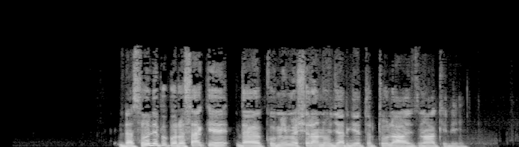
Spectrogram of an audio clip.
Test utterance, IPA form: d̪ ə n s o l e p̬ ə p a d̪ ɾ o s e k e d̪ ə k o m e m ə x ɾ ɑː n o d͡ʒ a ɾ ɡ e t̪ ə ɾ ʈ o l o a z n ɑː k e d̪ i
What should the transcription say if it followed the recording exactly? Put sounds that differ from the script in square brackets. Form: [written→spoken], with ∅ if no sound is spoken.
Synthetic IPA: d̪ ə [n→∅] s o l e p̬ ə p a [d̪→∅] ɾ o s [e→a] k e d̪ ə k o m [e→i] m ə [x→ʃ] ɾ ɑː n o d͡ʒ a ɾ ɡ e t̪ ə ɾ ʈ o l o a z n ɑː k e d̪ i

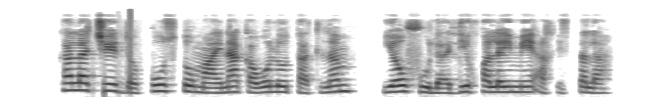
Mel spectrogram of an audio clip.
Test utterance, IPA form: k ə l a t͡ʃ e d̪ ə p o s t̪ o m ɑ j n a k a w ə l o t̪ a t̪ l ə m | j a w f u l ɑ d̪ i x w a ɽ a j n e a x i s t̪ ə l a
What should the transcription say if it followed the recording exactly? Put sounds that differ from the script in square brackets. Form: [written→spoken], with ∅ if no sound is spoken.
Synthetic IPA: k ə l a t͡ʃ e d̪ ə p o s t̪ o m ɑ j n a k a w ə l o t̪ a t̪ l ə m | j a w f u l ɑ d̪ i x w a [ɽ→l] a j [n→m] e a x i s t̪ ə l a

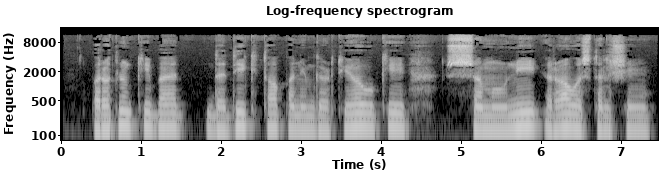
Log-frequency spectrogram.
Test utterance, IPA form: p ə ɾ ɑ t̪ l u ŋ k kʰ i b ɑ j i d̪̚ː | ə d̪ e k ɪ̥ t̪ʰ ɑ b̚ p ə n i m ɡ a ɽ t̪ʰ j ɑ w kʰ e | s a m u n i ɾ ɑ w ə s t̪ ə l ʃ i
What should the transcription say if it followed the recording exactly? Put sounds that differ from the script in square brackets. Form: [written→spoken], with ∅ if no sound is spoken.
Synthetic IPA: p ə ɾ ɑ t̪ l u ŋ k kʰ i b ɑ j [i→a] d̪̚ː | ə d̪ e k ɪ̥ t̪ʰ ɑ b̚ p ə n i m ɡ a ɽ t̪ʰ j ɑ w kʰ e | s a m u n i ɾ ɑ w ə s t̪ ə l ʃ i

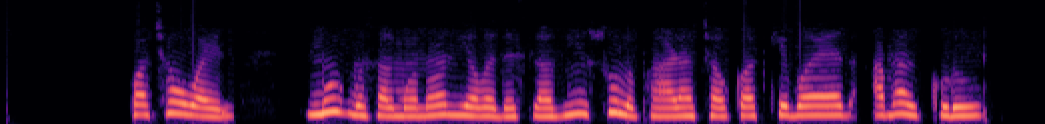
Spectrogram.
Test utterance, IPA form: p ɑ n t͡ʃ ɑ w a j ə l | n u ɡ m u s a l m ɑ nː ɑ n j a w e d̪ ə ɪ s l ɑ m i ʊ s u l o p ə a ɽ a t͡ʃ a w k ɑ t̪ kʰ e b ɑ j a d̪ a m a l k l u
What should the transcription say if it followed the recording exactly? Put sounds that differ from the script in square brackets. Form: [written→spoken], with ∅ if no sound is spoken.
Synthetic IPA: p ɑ [n→∅] t͡ʃ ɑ w a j ə l | [n→m] u ɡ m [u→ʊ] s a l m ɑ [nː→n] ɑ n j a w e d̪ ə ɪ s l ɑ m i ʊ s u l o p ə a ɽ a t͡ʃ a w k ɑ t̪ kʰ e b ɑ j a d̪ a m a l k [l→ɽ] u

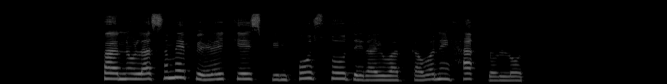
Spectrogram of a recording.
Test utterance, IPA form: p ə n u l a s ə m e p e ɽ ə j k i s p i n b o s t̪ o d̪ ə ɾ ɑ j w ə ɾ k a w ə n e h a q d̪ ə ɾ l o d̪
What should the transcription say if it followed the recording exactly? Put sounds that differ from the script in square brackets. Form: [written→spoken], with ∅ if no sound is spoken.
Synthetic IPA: p ə n u l a s ə m e p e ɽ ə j k [i→e] s p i n [b→p] o s t̪ o d̪ ə ɾ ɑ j w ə ɾ k a w ə n e h a q d̪ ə ɾ l o d̪

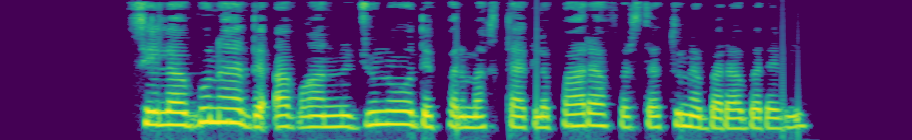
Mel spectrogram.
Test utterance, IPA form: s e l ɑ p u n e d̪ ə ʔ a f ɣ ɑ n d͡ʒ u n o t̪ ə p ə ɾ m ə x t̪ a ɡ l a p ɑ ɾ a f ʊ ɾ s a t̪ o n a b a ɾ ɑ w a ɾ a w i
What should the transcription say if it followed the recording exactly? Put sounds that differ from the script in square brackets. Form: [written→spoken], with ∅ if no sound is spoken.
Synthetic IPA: s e l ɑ [p→b] u n [e→a] d̪ ə ʔ a f ɣ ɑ n d͡ʒ u n o [t̪→d̪] ə p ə ɾ m ə x t̪ a ɡ l a p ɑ ɾ a f ʊ ɾ s a t̪ [o→u] n a b a ɾ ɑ [w→b] a ɾ a w i

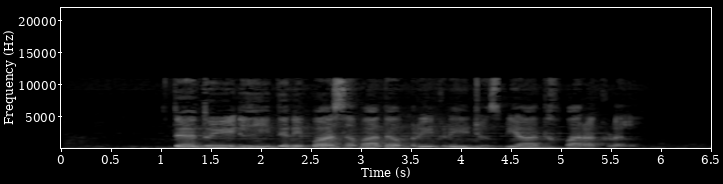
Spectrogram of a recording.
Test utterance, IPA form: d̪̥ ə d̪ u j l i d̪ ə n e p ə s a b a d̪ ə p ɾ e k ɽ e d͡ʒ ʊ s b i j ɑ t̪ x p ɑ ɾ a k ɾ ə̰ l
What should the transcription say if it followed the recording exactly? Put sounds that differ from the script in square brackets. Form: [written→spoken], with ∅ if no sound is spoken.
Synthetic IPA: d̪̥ ə d̪ u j l i d̪ ə n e p ə s a b [a→ɑ] d̪ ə p ɾ e k ɽ e d͡ʒ ʊ [s→z] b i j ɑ t̪ x p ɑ ɾ a k [ɾ→ɽ] ə̰ l

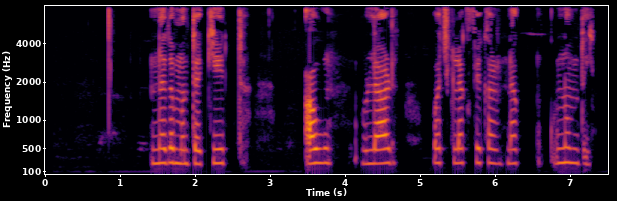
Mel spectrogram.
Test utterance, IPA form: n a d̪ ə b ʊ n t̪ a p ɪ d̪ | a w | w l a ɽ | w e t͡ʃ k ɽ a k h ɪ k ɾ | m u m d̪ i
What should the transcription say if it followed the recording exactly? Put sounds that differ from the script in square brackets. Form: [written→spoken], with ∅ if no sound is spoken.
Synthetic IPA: n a d̪ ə [b→m] ʊ n t̪ a [p→k] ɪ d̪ | a w | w l [a→ɑ] ɽ | w [e→a] t͡ʃ k [ɽ→l] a k [h→f] ɪ k ɾ | [m→n] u m d̪ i

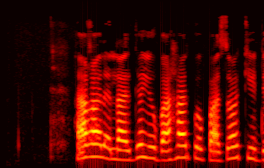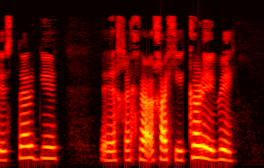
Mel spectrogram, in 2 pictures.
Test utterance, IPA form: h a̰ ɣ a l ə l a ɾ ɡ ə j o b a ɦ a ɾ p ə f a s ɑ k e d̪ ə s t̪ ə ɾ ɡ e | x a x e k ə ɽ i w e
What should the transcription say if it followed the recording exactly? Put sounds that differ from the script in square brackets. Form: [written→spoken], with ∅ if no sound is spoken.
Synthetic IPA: h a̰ ɣ a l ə l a ɾ ɡ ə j o b a ɦ a ɾ p ə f a [s→z] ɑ k e d̪ ə s t̪ ə ɾ ɡ e | x a x e k ə ɽ [i→e] w e

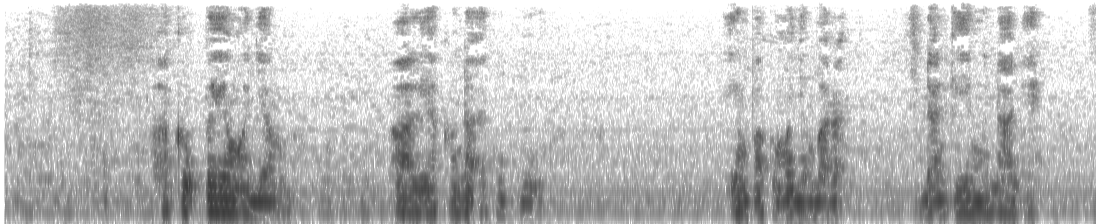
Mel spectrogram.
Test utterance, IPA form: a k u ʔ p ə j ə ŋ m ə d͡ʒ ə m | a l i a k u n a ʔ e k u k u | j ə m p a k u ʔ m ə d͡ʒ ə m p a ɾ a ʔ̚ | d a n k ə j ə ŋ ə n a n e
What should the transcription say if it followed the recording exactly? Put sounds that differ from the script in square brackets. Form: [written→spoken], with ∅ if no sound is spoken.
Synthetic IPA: a k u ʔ p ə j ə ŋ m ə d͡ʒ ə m | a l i a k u n a ʔ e k u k u | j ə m p a k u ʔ m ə d͡ʒ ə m [p→b] a ɾ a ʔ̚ | d a n k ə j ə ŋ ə n a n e

